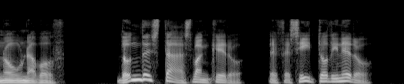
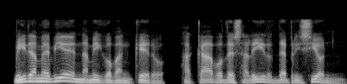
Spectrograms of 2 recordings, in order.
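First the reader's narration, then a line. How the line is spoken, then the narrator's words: Exclaimed. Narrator (Spanish): exclamó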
